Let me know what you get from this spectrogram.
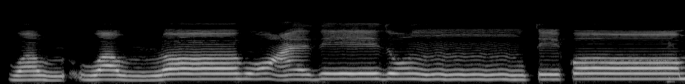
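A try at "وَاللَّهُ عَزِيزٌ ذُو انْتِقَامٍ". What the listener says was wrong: Ketinggalan atuh zungnya. Azizung dong. Ada azizung dzuntiqam. Ada dalnya ketinggalan.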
